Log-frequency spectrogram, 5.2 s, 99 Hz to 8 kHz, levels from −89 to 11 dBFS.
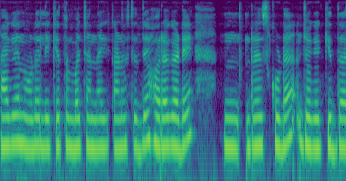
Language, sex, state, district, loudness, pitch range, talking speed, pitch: Kannada, female, Karnataka, Bidar, -14 LUFS, 225-235 Hz, 115 wpm, 230 Hz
